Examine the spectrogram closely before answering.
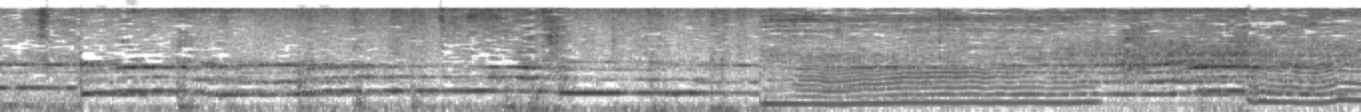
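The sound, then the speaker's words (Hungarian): A loud, steady car engine in a film where a man drives a car drones throughout, its whining pitch holding level and then shifting upward in stages as if through gear changes, with a rough rumbling underneath. “Ez a film egy ember vezet egy autót.”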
